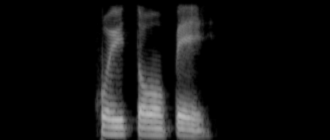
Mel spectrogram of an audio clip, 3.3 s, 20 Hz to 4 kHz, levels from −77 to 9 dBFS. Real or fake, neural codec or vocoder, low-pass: real; none; 3.6 kHz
